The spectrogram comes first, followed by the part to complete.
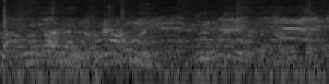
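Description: Several voices shouting and calling out at once during a rugby match, indistinct and overlapping, with chatter beneath.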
